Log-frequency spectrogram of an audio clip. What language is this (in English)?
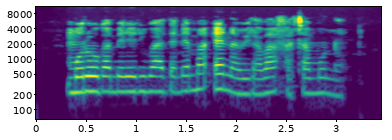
Kikuyu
